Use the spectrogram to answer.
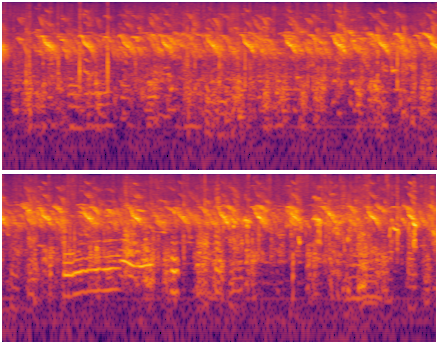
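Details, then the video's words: Rural farm chickens while eating: dense high peeps sweep downward in quick succession, a wavering lower call rises and falls in the middle, and pecking clicks continue. "Yummy sounds chicken eating"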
